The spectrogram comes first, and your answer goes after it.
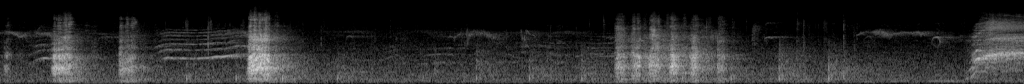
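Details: Japanese macaques in a zoo troop at Hamura, Japan, calling at dusk in December 2020: scattered harsh bursts and short stacked tonal calls, with bouts of noisy, clattering sound in between.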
